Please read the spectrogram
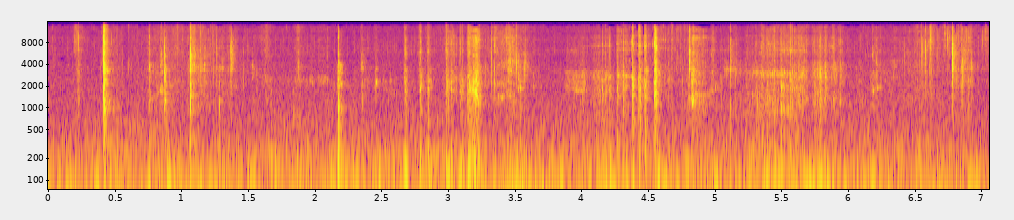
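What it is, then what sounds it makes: Bar soap being shaved. A utility knife blade shaves thin flakes off a turquoise rectangular bar of solid soap held in the hand. The sound is a quiet run of crisp, dry scraping and crackling ticks, mostly high and bright with little low end. Short sharp snaps stand out over a soft, continuous shaving hiss.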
